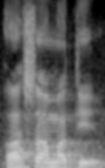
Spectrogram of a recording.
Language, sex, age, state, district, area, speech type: Maithili, male, 45-60, Bihar, Madhubani, rural, read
